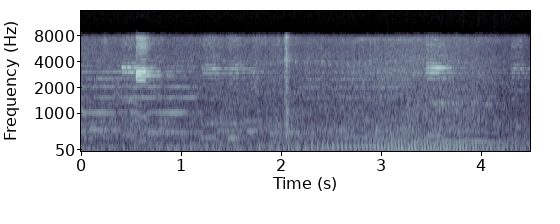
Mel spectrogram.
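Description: Street traffic with a motor vehicle's engine rumble growing louder and passing close in the second half. A brief loud knock about half a second in and a sharp click around two seconds.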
